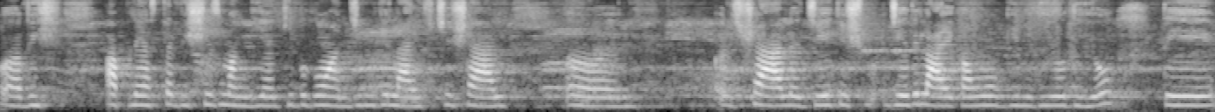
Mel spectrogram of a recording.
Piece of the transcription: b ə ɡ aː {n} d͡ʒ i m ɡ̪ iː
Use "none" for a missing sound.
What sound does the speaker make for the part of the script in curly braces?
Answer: n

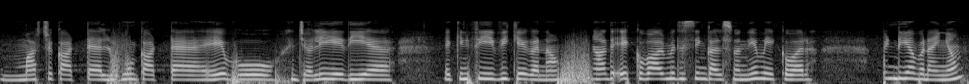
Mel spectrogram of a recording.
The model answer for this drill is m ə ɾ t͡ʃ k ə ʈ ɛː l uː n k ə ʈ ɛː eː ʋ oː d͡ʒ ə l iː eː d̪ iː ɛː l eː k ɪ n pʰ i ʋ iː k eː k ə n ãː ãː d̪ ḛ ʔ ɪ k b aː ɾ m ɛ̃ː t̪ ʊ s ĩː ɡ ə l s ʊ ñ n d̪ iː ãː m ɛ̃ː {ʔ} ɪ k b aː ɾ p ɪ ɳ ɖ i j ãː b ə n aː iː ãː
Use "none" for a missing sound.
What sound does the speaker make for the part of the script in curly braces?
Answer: none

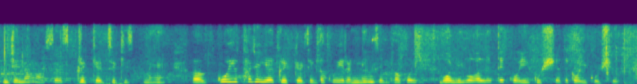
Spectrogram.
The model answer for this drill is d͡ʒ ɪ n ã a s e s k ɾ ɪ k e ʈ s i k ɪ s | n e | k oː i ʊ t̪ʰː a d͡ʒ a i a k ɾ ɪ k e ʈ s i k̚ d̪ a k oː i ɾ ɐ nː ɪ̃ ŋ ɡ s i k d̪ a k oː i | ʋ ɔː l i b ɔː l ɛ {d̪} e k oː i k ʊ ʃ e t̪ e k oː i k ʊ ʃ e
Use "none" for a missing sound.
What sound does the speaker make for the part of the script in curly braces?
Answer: t̪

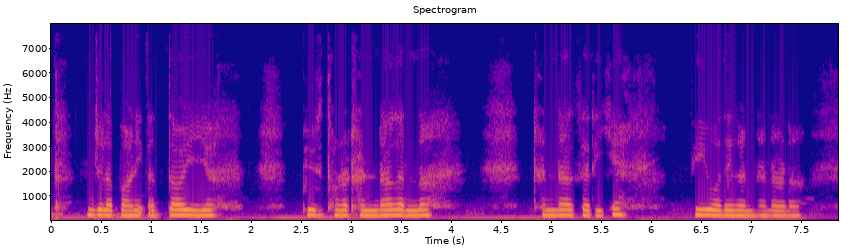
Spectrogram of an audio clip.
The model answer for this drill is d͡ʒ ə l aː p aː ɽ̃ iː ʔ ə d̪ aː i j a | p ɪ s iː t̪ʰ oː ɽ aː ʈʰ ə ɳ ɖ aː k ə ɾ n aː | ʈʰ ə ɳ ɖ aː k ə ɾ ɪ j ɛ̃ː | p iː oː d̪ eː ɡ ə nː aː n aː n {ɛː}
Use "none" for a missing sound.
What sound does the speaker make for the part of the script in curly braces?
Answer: aː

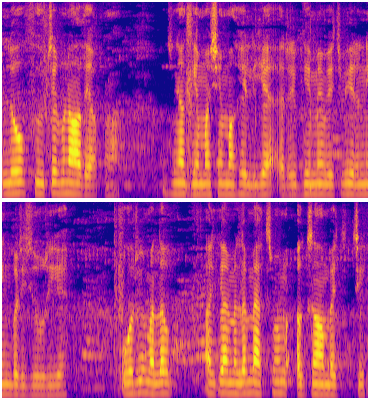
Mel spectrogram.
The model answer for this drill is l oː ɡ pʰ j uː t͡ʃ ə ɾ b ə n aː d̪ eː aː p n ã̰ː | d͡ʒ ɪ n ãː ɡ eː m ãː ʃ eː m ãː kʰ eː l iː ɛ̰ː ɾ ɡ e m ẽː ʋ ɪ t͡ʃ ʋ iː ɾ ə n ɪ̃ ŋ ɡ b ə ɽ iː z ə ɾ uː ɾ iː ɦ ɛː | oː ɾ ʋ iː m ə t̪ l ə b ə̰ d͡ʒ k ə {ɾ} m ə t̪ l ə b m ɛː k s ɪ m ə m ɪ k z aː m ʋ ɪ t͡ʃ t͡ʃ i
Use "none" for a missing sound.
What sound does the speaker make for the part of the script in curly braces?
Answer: l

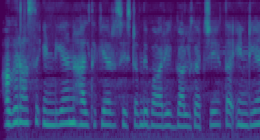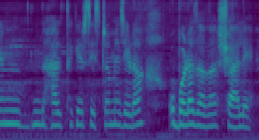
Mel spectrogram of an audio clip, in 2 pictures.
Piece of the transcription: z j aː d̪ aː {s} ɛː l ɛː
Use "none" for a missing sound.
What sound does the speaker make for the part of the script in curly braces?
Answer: ʃ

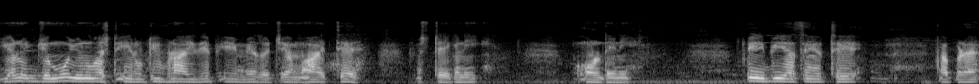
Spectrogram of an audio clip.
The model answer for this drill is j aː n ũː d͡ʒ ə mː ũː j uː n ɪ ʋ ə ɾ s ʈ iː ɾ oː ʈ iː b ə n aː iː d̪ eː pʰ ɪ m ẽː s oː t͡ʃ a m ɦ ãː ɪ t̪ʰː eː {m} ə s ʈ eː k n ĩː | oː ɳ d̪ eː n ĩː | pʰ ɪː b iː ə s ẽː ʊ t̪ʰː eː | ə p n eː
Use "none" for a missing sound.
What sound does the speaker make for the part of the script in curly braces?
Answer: m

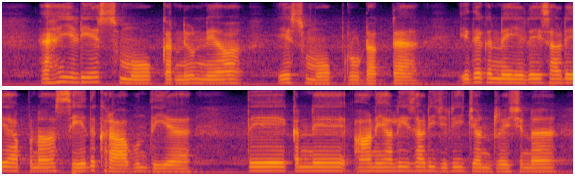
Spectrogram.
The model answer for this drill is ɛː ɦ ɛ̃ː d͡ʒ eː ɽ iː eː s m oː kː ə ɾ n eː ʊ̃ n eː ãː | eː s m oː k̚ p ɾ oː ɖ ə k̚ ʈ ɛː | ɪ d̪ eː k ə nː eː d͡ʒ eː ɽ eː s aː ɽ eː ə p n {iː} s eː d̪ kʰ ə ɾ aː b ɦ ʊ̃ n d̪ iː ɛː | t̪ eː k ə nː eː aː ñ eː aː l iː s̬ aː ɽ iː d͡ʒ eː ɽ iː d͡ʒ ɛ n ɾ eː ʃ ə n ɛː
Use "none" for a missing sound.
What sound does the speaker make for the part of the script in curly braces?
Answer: aː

